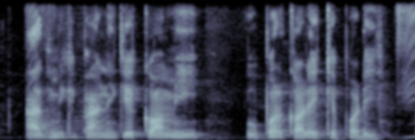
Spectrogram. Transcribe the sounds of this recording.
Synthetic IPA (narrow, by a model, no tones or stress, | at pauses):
ad̪mikepanikekɔmi | upəɾkəɾekepəɽi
